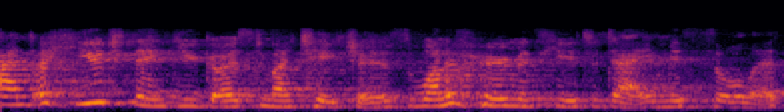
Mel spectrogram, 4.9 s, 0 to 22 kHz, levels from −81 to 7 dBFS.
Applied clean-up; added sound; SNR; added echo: none; none; none; reverberation time 2.1 s.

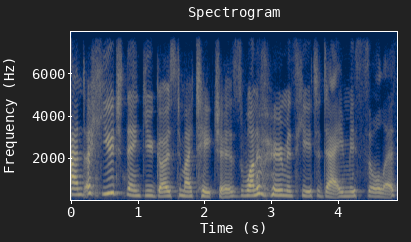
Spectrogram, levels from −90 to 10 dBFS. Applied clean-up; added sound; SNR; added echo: none; none; none; none.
